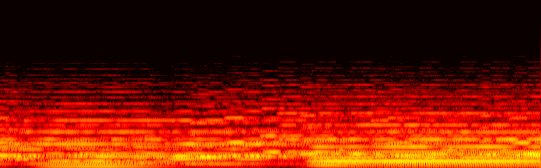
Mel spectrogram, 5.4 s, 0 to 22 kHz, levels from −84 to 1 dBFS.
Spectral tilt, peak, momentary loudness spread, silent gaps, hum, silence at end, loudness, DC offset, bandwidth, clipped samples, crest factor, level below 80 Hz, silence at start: -11 dB/octave; -12 dBFS; 6 LU; none; none; 0 s; -27 LUFS; under 0.1%; 4.4 kHz; under 0.1%; 14 dB; -42 dBFS; 0 s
